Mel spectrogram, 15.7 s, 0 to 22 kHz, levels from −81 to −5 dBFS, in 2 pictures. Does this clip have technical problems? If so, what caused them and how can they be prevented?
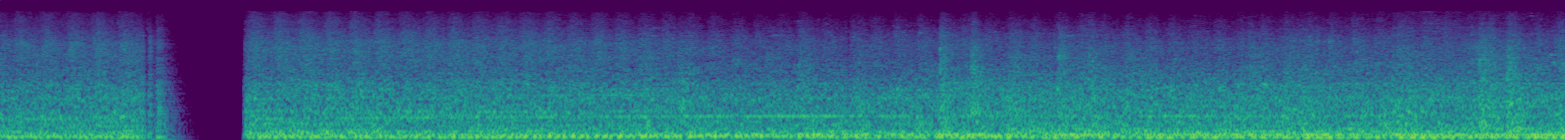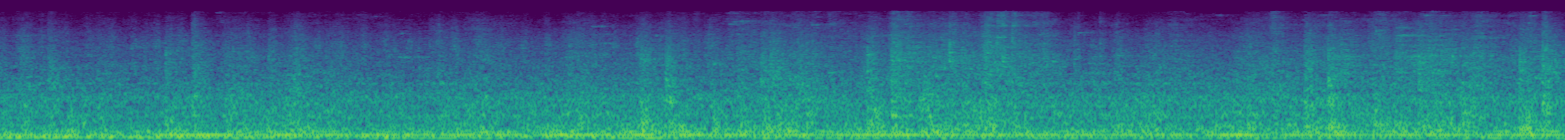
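Yes. Two short concealed packet losses come back to back, at 0.71 to 0.75 s and 0.75 to 0.79 s, each about 20 ms of missing audio. The receiver bridged each hole by extending the preceding sound and crossfading back, so they register as a quick smear or wobble rather than a gap. Unlike a dropout, the real signal resumes almost at once. A larger jitter buffer and forward error correction would prevent these.

Straight after, from 0.79 to 1.23 s, the sound turns into a fading synthetic continuation, then about 230 ms of near silence before the audio returns with roughly 0.42 s gone. This is a long network dropout, likely caused by a connection stall that delivered nothing for that stretch. What separates it from the brief losses is the length: the concealment runs out and the audio goes silent instead of blending back. A more stable network path, such as wired rather than congested wireless, would prevent it.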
